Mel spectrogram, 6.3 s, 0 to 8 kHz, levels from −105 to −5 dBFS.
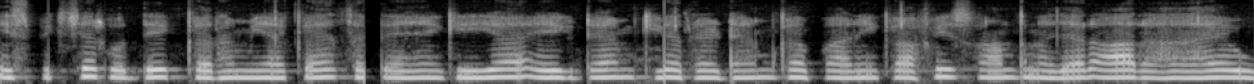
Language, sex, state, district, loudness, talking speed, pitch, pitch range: Hindi, female, Jharkhand, Jamtara, -30 LUFS, 230 wpm, 250 Hz, 245-255 Hz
